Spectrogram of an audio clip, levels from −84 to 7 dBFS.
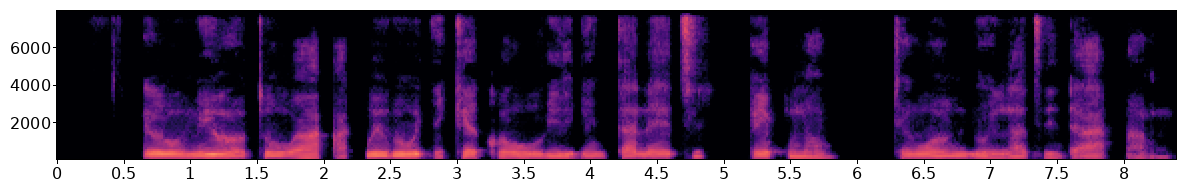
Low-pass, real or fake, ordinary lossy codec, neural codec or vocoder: none; fake; none; codec, 16 kHz, 1 kbps, FreqCodec, larger model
